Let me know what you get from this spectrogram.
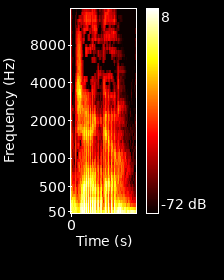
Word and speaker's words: Django: You can't have the Django. The D is silent.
